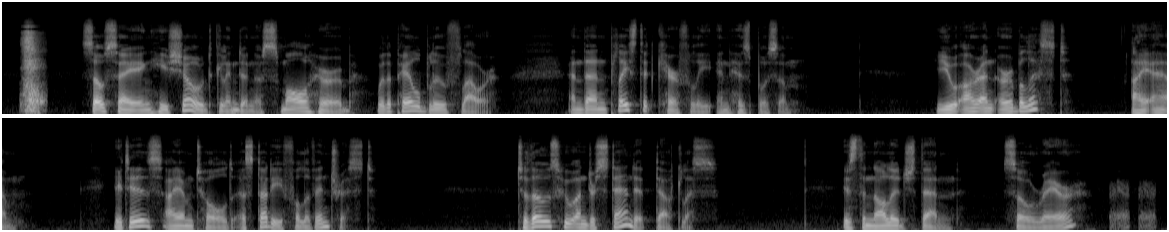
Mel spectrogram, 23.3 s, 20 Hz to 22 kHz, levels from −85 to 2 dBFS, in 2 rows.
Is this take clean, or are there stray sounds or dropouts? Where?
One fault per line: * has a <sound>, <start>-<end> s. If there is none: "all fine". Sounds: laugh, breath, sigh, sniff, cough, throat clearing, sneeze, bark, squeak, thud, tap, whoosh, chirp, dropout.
* has a sneeze, 0.2-0.5 s
* has a laugh, 22.7-23.2 s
